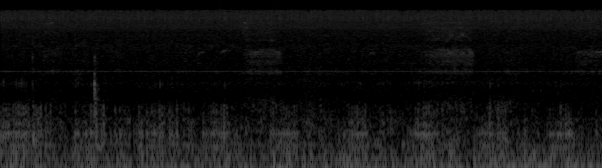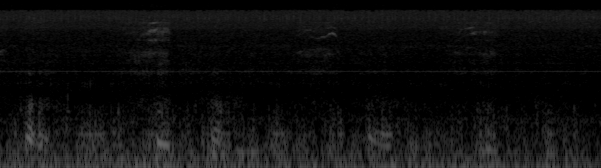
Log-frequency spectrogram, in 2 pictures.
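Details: Snoring from rescued house cats Aruto (orange tabby) and Ranka (calico) as they sleep in each other's arms: a deep, continuous throaty rumble with faint soft ticks, and a brief murmur at the end.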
